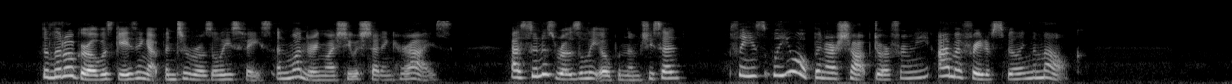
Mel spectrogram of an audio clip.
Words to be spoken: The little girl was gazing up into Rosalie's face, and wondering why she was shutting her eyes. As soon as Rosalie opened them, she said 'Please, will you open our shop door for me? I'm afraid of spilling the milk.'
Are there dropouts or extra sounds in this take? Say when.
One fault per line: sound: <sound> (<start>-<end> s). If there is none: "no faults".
no faults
